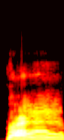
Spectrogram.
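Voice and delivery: high laughing exclamation. Acted. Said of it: "laughing and leaning forward".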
